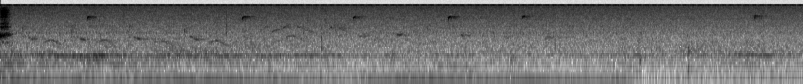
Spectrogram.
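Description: Small birds chirping repeatedly in the background over a steady low hum that cuts off abruptly about six seconds in.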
